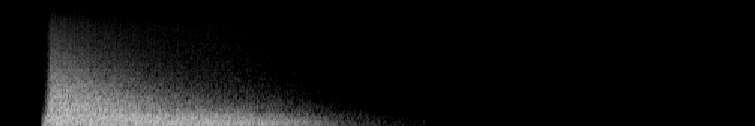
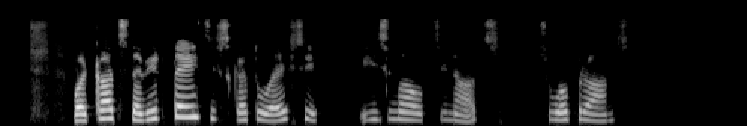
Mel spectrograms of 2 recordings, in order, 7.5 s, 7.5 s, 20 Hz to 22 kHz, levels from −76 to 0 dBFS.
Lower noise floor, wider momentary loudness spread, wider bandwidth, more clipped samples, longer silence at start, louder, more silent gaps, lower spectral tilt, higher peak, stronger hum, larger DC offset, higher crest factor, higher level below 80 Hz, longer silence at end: first, -79 dBFS vs -46 dBFS; about the same, 17 LU vs 17 LU; first, over 20 kHz vs 11.5 kHz; neither; about the same, 0.4 s vs 0.3 s; second, -22 LUFS vs -19 LUFS; second, none vs 3.38-3.57 s, 5.03-5.36 s; first, -8 dB/octave vs -3 dB/octave; second, -8 dBFS vs 0 dBFS; neither; neither; about the same, 18 dB vs 22 dB; first, -38 dBFS vs -74 dBFS; first, 4.35 s vs 1.35 s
